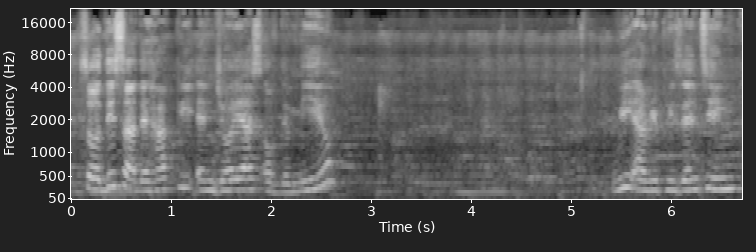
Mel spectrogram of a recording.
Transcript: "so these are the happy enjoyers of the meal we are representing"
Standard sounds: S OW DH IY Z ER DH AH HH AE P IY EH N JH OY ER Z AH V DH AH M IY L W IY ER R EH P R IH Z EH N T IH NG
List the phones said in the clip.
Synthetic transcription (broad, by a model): S OW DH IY S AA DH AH HH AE P IY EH N JH OY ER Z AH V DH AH M IY L W IY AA R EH P R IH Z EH N T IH NG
